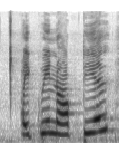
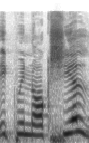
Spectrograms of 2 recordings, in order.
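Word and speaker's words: equinoctial: फिर इक्विनॉक्टियल, ये जो वर्ड है इक्विनॉक्टियल या फिर इक्विनॉक्शियल, दोनों ही प्रोनाउंसिएशन करेक्ट है।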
